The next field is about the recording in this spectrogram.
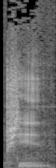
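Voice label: "pin3", Mandarin Chinese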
